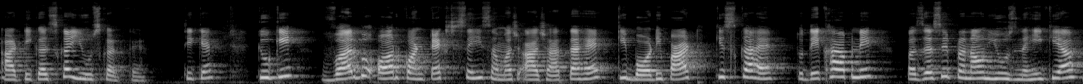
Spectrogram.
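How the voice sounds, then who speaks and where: A woman teacher with a Hindi accent giving an online language lesson, repeating example words slowly and checking in with listeners. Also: sits high, sharp tone. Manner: often adds "ठीक है" to check in. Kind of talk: slow explanatory online lesson.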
